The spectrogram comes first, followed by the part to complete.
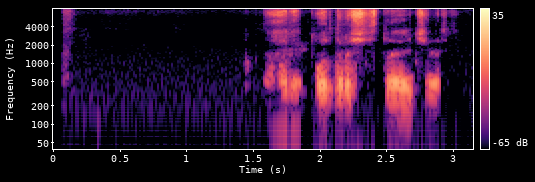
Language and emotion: Russian, neutral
